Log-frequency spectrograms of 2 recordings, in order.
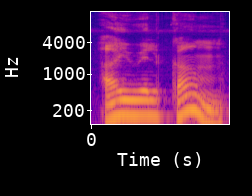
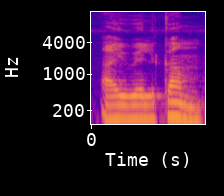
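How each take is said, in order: First: I will come, drawn out slowly, a bit higher; slow, careful repeat. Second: Said in the usual way. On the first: Shown as a demonstration. Teacher repeats phrase for Pashto learners, slow and clear. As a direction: spell it out slowly so learners can copy.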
